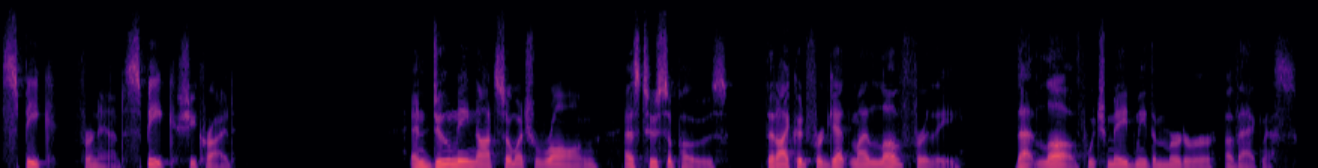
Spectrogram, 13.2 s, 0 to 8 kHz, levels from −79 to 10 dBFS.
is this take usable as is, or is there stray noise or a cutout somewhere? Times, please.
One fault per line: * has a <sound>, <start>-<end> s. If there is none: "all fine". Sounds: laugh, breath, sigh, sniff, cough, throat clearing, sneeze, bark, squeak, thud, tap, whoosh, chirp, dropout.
all fine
